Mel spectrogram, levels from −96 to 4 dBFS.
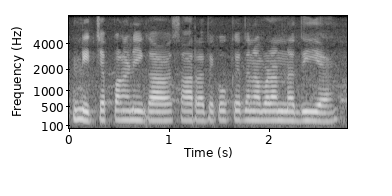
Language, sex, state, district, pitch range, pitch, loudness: Hindi, female, Haryana, Charkhi Dadri, 190-200 Hz, 195 Hz, -17 LUFS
